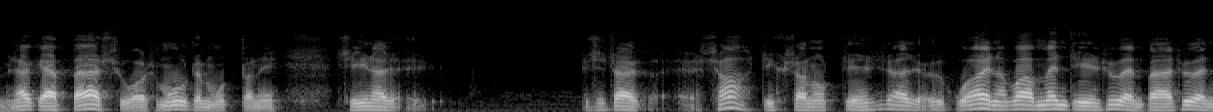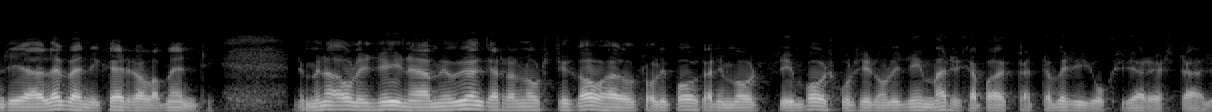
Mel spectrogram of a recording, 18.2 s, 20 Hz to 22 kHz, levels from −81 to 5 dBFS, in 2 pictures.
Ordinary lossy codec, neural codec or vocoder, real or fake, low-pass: none; none; real; 19.8 kHz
